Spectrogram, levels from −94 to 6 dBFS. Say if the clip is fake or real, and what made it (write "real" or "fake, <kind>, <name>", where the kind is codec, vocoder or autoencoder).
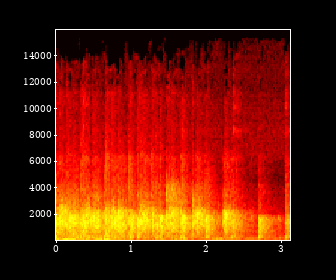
fake, vocoder, BigVGAN v2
